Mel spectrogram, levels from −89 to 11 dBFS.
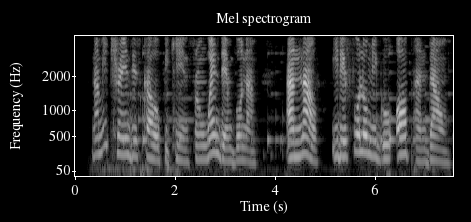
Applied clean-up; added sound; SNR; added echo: classical method WPE with log-MMSE.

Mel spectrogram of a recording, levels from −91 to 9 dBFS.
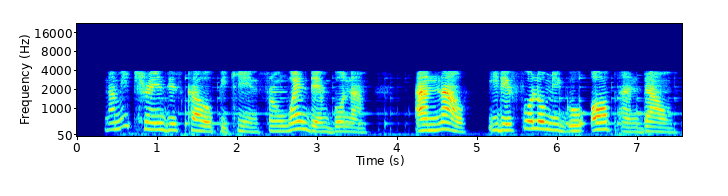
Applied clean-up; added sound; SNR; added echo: neural mask model DeepFilterNet 3.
